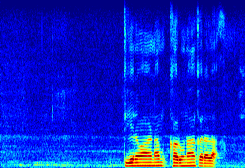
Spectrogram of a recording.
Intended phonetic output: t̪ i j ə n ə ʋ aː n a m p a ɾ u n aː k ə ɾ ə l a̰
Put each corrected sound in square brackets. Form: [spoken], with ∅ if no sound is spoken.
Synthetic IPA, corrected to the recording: t̪ i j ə n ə ʋ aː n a m [k] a ɾ u n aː k ə ɾ ə l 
